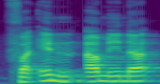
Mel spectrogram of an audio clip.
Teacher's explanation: غنہ نہیں کریں گے اس لیے کہ آگے حمزہ حروف حلقی میں سے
